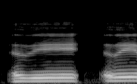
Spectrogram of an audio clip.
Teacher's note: یا ساکن سے پہلے زیر ہے تو یہ یا مدہ ہے ایک الف کے برابر کھینچ کر پڑھیں گے ذی ذی پڑھنا ہے زی نہیں پڑھنا وگرنہ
